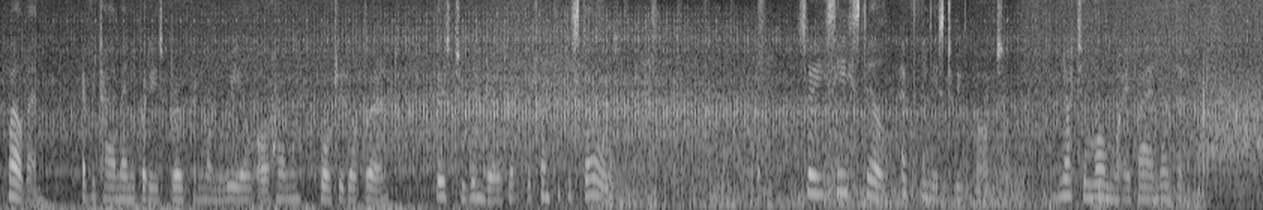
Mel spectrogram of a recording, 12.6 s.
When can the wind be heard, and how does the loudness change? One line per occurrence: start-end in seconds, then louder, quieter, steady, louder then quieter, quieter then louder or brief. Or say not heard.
0.0-12.5 louder.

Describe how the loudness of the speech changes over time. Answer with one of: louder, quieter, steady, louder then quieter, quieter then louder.
steady.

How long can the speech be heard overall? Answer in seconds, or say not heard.
10 s.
